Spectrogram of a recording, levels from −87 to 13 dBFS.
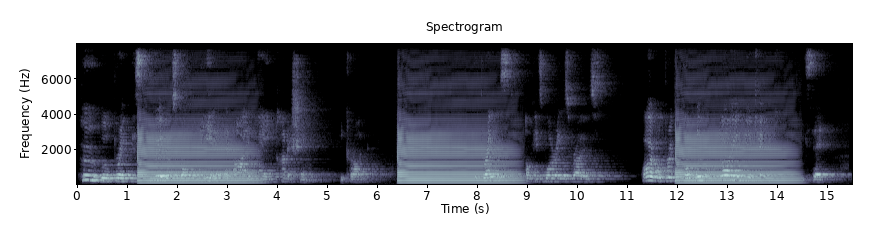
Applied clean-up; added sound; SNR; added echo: none; Wind instrument, woodwind instrument; 1 dB; reverberation time 1.0 s.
